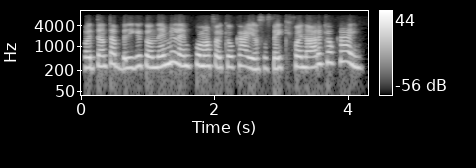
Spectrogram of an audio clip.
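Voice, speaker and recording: A woman's voice: high-pitched, a little fast, a bit bright, no room sound, highs cut off. Hesitant Brazilian woman testifying in court. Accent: Brazilian Portuguese. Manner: hesitant, vague answers. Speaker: witness.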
